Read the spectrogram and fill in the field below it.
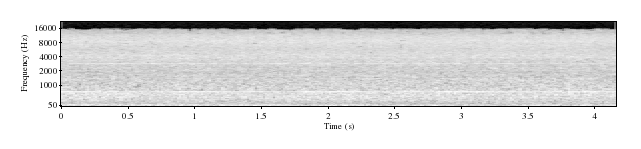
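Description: airplane engine running

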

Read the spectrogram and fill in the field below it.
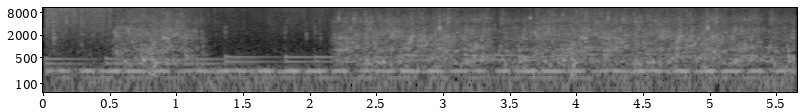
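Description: water trickling and pouring

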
